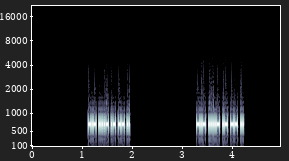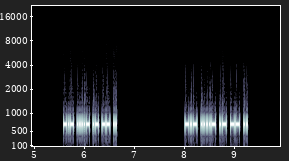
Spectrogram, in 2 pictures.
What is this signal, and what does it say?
Morse code, heard as a keyed tone, about 54 wpm, 700 Hz. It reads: K4AMI K4AMI K4AMI K4AMI
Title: Speed Racing - USA 1x3 Call Signs 45wpm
